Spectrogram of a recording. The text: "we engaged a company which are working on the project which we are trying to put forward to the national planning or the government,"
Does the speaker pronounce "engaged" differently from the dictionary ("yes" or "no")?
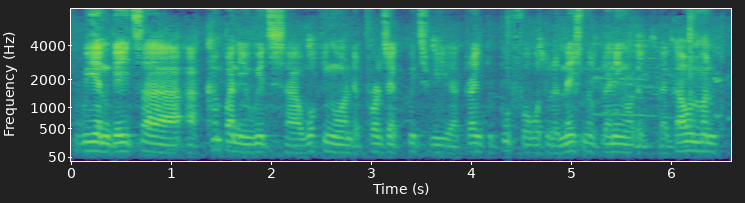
yes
